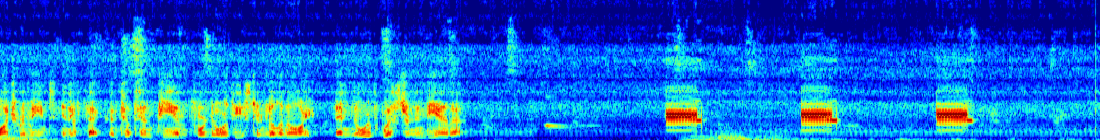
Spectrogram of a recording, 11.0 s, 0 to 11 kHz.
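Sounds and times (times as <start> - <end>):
two-tone digital data bursts: 6.7 - 7.1, 8.0 - 8.4, 9.4 - 9.8.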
